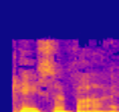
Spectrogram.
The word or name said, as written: casefy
